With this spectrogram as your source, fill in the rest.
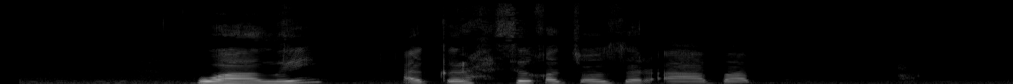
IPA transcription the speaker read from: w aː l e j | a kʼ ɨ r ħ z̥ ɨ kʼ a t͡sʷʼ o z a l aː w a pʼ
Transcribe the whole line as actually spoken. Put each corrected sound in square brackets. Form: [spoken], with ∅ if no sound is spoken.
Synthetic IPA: w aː l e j | a kʼ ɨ r ħ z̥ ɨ [qʼ] a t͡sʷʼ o z a [r] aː [b] a pʼ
